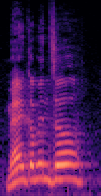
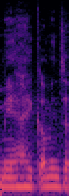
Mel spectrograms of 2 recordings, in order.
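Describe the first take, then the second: First: It sounds polite and confident. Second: It sounds hesitant and low.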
